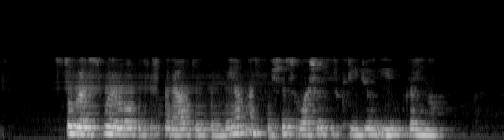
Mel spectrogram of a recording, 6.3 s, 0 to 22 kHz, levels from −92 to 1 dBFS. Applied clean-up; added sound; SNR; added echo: neural separator model SepFormer DNS4.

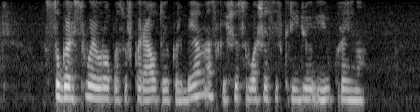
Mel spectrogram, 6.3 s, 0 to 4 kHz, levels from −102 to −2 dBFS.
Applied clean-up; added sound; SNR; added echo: none; none; none; none.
